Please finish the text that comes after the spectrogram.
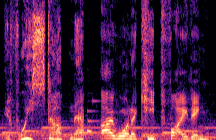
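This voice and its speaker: An actor voicing a zealous young soldier in a video game, earnest, formal and deferential to a superior. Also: male voice, high-pitched, animated, moderate pace. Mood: impassioned, pleading. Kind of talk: scripted video game character acting. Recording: prominent music behind the voice.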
